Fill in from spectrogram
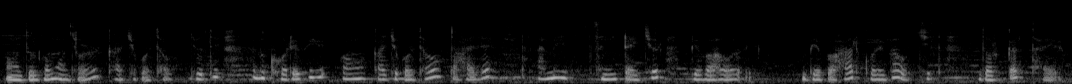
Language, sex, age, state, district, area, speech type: Odia, female, 18-30, Odisha, Koraput, urban, spontaneous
